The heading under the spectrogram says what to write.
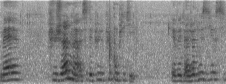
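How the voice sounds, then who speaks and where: Amid noticeable background noise and audible room echo, a woman with a fairly high pitch talks at a moderate pace with fairly even intonation. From French side near Geneva. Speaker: interviewee, cross-border worker. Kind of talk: documentary interview. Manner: hesitant, many fillers.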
